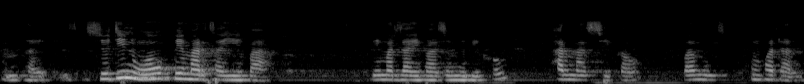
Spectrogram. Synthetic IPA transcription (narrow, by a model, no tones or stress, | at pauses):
ajzudinuwɔwbemaɾzajeba | bemaɾzajbazɔnibekʰɯw | pʰaɾmasikaw | b̥amikʰumpʰadaɾ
